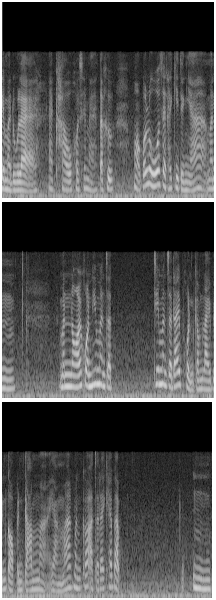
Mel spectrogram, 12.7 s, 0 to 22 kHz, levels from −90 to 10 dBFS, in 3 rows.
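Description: No technical faults can be heard in the speech.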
